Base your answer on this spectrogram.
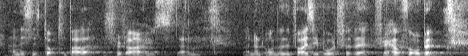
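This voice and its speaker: Over audible room echo, a man at a medium pitch talks at a very fast pace. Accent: Scottish. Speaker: GP and GP trainer. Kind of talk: conference presentation. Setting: stage with audience.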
